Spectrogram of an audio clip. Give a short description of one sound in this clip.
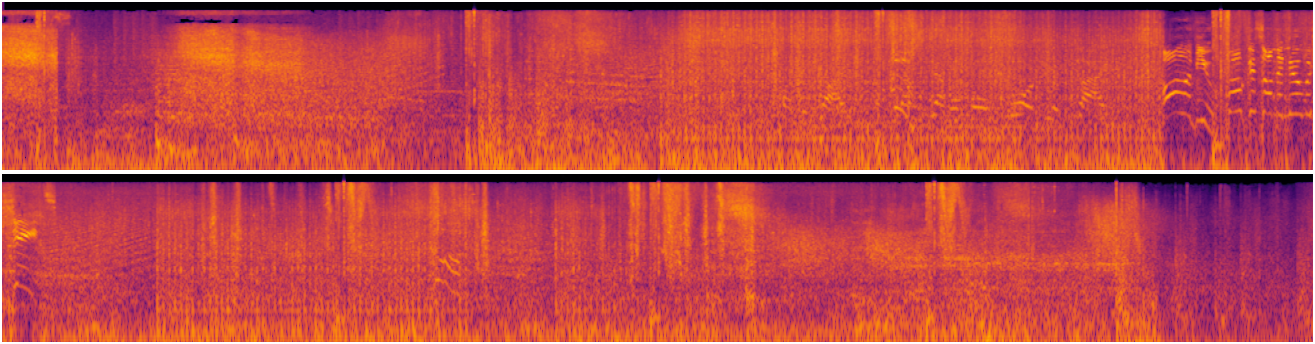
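Laser beams and energy shots crackle and zap.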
